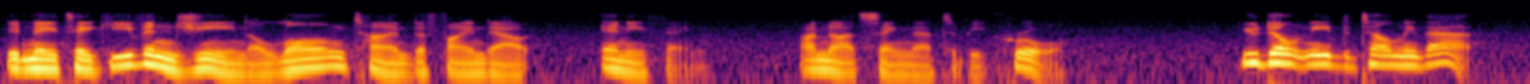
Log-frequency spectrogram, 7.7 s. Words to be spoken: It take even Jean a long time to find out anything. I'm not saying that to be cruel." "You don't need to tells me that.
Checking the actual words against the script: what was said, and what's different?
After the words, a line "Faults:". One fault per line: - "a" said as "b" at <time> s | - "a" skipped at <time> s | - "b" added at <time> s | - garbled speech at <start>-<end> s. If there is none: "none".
It may take even Jean a long time to find out anything. I'm not saying that to be cruel." "You don't need to tell me that.
Faults:
- "may" added at 0.1 s
- "tells" said as "tell" at 6.8 s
